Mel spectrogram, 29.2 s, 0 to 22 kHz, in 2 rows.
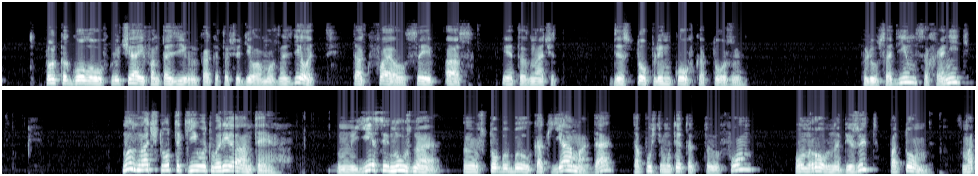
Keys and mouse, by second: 2.0-3.9 middle drag, 5.4-7.7 drag, 15.2-16.6 middle drag, 18.5-19.5 shift+middle drag, 25.9-27.1 middle drag, 27.9-28.9 middle drag.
